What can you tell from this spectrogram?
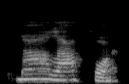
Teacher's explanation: Молоко, three letters O. Молоко, only the last letter O is stressed. That's why the first two I pronounce as A.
